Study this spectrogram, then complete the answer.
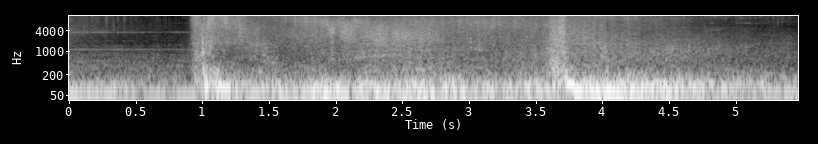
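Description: A magic spell bursts with a loud whoosh and a shimmering hiss.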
